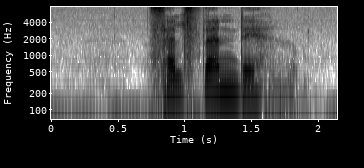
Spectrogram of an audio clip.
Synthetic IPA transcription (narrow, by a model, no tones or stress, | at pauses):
sɛlst̪ɛnd̪ɪ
